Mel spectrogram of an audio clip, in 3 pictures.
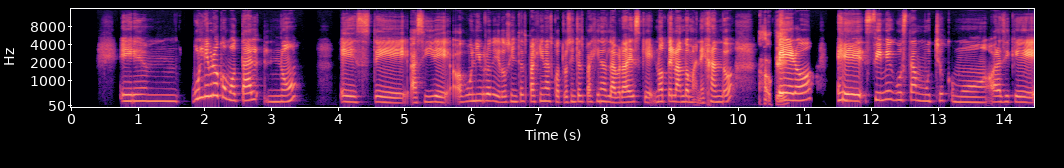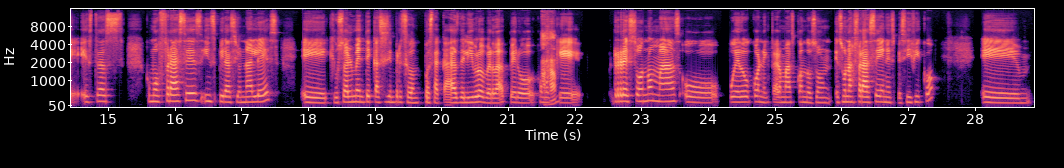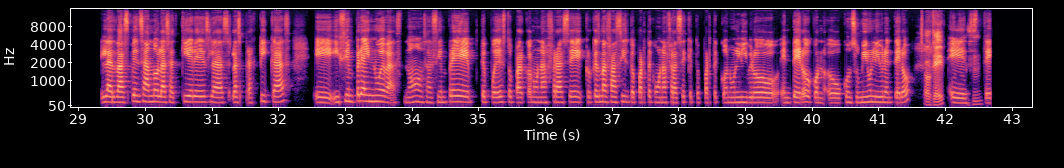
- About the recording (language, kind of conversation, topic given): Spanish, podcast, ¿Qué aprendiste sobre disfrutar los pequeños momentos?
- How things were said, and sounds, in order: laughing while speaking: "Ah"; "resueno" said as "resono"; other background noise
